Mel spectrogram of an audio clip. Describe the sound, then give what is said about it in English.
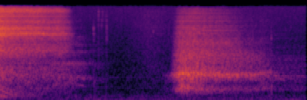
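A single deep breath, taken as a group breathing exercise, rises as a soft, airy rush of breath noise partway through and fades slowly over the last second. “take one breath with me”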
